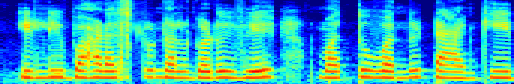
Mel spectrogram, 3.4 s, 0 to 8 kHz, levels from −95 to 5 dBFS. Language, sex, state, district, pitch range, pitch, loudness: Kannada, female, Karnataka, Bidar, 230-250 Hz, 235 Hz, -14 LUFS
